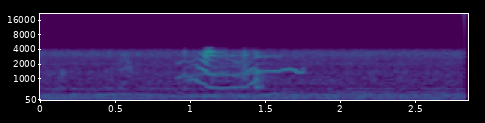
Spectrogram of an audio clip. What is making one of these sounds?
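A small animal squeals shrilly, close by.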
